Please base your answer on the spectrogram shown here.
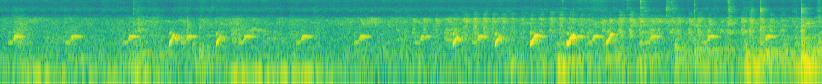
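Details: Lure call of a white-breasted waterhen: a long run of brief upward-flicking notes, some stressed and louder, repeated in an uneven rhythm about every third of a second. Low rumbling noise is heard beneath, with a louder thump near the end.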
